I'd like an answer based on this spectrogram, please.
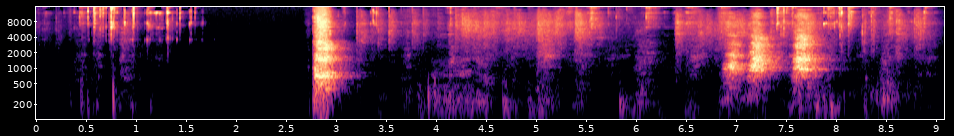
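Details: Two dogs, Rusty and Elliott the corgi, playing together: a loud sudden bark after a brief silence, then rustling and scuffling, and two more close barks near the end during the rough play.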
